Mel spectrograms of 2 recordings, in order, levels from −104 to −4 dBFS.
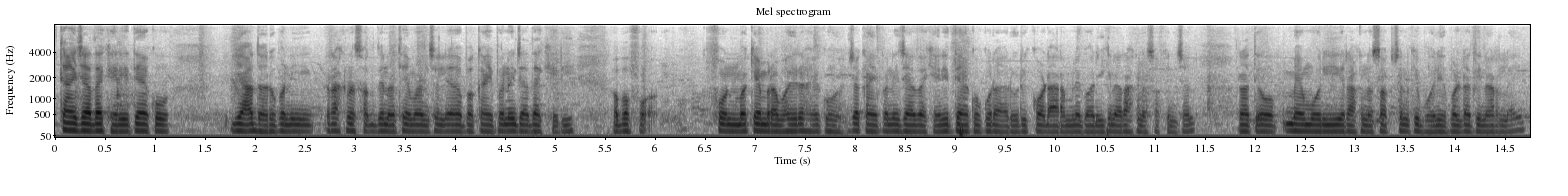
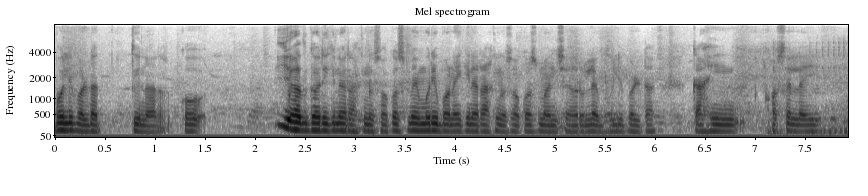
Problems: none marked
